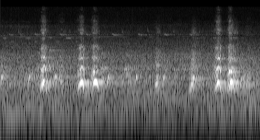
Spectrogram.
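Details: Dogs at a dog shelter, many animals barking in the background: short sharp barks in pairs and singles spread over a few seconds, with a steady low hum of the kennel behind them.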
